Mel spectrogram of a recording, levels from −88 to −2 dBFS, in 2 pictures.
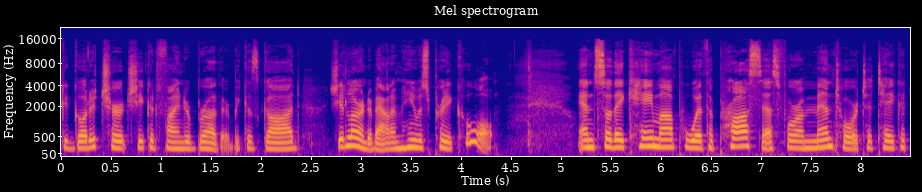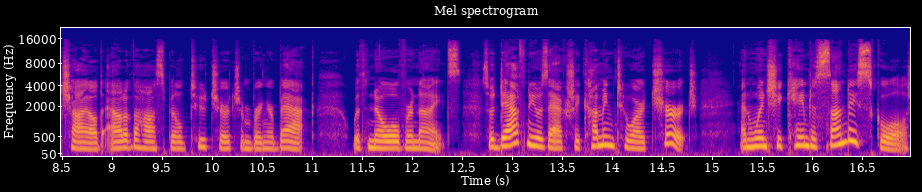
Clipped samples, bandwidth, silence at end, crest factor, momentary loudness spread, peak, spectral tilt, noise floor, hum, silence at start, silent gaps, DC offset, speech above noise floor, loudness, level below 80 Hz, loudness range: under 0.1%; 16 kHz; 0 s; 16 dB; 9 LU; -6 dBFS; -4.5 dB/octave; -45 dBFS; none; 0 s; none; under 0.1%; 23 dB; -23 LUFS; -60 dBFS; 3 LU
